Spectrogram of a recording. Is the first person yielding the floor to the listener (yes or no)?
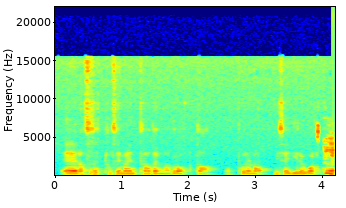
yes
